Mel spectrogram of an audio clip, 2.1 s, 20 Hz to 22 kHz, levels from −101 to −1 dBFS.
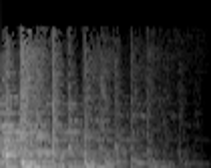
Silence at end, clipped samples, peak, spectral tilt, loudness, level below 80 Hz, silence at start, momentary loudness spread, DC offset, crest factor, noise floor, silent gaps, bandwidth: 0.45 s; under 0.1%; -22 dBFS; -4.5 dB/octave; -41 LUFS; -48 dBFS; 0 s; 23 LU; under 0.1%; 20 dB; -69 dBFS; none; 11.5 kHz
